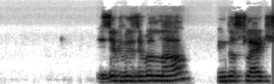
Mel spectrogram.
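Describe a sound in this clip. An elderly man speaks calmly through an online call.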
